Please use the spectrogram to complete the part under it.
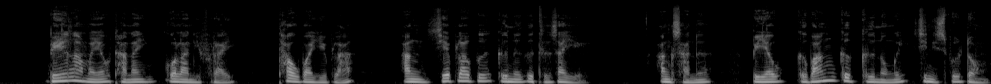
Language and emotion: Bodo, fearful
